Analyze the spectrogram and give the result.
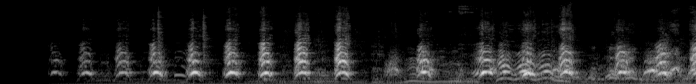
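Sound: dog barking and whimpering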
